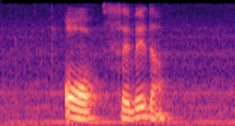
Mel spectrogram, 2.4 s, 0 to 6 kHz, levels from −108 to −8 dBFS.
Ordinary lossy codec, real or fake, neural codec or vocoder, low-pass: none; fake; codec, 16 kHz, 16 kbps, FreqCodec, smaller model; 5.4 kHz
